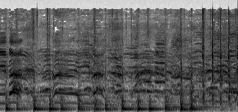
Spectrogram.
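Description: Large painted wooden barrel drum beaten with two sticks in a steady beat of about three strokes a second, driving the pull in a tug-of-war. A crowd shouts and cheers in time over it.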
